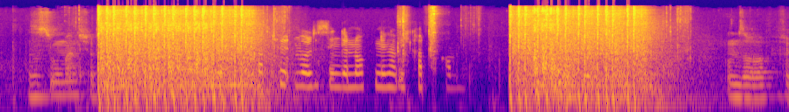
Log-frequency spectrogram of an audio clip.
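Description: A rifle fires rapid bursts of shots.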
